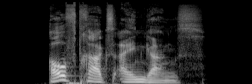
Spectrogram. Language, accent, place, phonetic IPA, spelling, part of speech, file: German, Germany, Berlin, [ˈaʊ̯ftʁaːksˌʔaɪ̯nɡaŋs], Auftragseingangs, noun, De-Auftragseingangs.ogg
- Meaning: genitive singular of Auftragseingang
